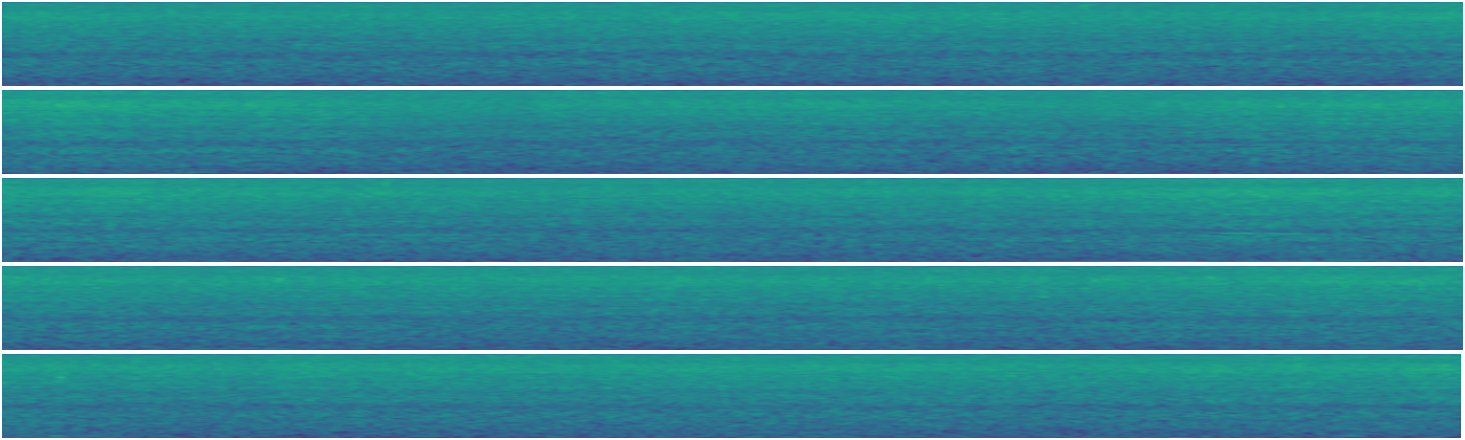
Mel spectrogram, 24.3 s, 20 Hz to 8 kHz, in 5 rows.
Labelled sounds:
13.8	14.1	humpback whale, 0.88 to 1.1 kHz

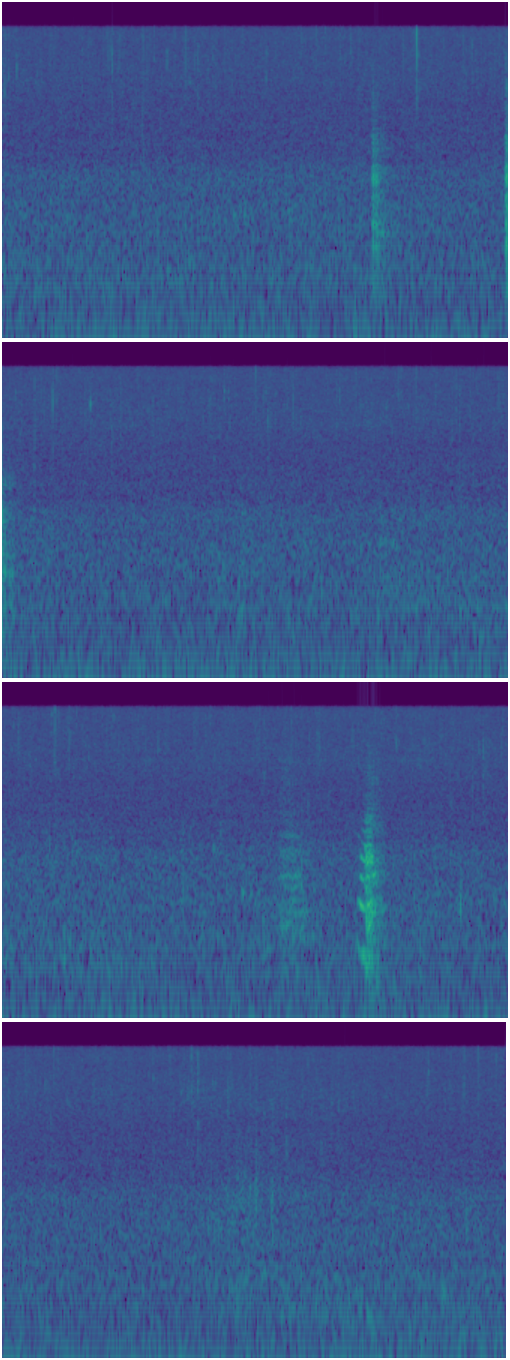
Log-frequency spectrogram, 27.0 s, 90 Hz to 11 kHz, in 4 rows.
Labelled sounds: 6.7	7.0	croaking sound likely from a nearby submerged object, 1.3 to 1.7 kHz
18.3	18.5	croaking sound likely from a nearby submerged object, 0.78 to 1.1 kHz

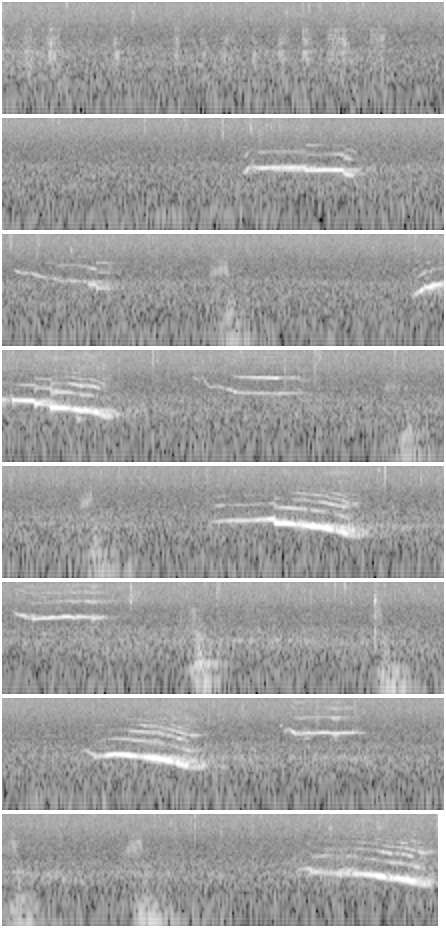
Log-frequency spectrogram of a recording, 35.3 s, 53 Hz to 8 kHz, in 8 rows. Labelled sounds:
6.8	8.0	humpback whale, 0.78 to 1.9 kHz
8.9	9.9	humpback whale, 0.78 to 2.1 kHz
13.0	14.3	humpback whale, 0.78 to 6.0 kHz
15.3	16.4	humpback whale, 1.1 to 5.9 kHz
19.8	21.3	humpback whale, 0.94 to 2.8 kHz
22.2	23.2	humpback whale, 1.3 to 6.8 kHz
27.5	28.6	humpback whale, 0.84 to 3.2 kHz
29.3	30.1	humpback whale, 1.2 to 5.1 kHz
34.0	35.2	humpback whale, 0.78 to 2.6 kHz

